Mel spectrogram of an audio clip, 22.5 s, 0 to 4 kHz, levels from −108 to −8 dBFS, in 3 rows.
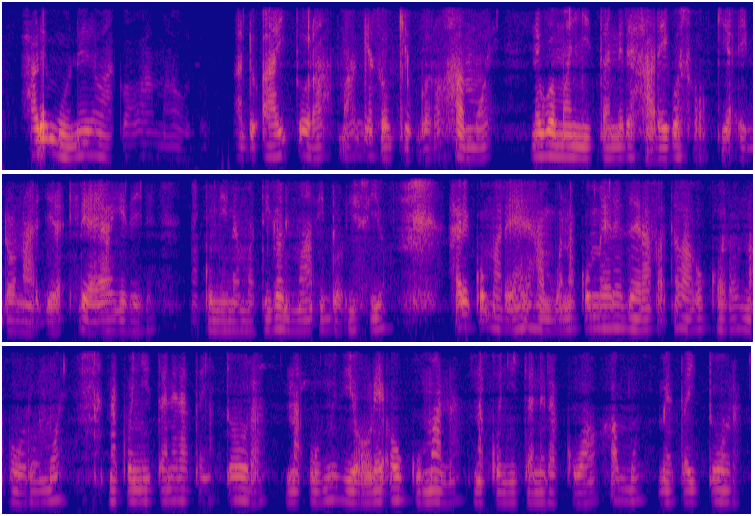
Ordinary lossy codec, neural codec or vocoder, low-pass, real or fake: none; none; 3.6 kHz; real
